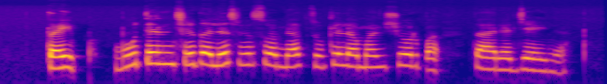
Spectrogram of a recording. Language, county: Lithuanian, Vilnius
